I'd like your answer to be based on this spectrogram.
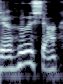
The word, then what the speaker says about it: Yahusha: And you know, I call him, the audience knows, I called him Jesus for a while, but then he kind of introduced me to his Paleo-Hebrew pronunciation, which is Yahusha.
